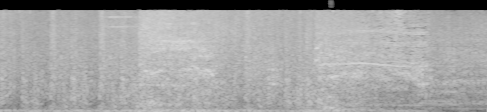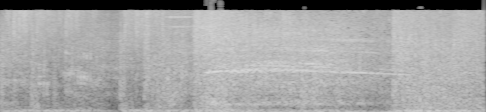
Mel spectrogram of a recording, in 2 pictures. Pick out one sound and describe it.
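A blade slashes and strikes flesh.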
